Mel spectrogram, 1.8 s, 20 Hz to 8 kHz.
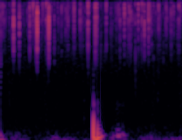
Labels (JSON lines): {"label": "biophony, double pulse", "recorder": "SoundTrap 300"}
